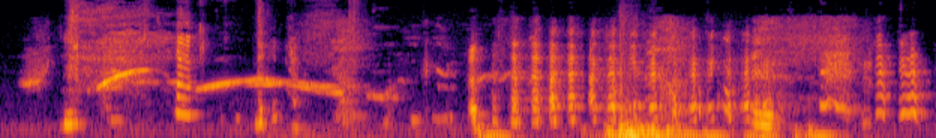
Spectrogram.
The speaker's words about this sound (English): Yeah. We all whistle. Like seashell.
